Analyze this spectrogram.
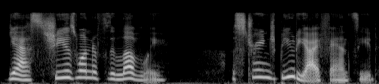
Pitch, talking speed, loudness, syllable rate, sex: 265 Hz, 140 wpm, -22 LUFS, 5.9 syllables/s, female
